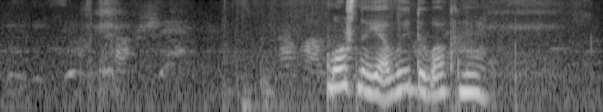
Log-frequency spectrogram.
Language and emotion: Russian, sad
